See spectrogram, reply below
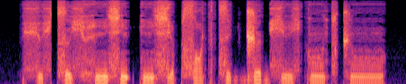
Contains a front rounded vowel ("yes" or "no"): yes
